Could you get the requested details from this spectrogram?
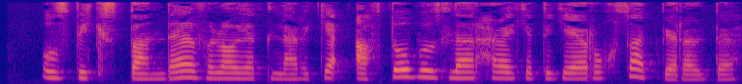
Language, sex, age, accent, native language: Uzbek, female, 19-29, Toshkent shahri, Uzbek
